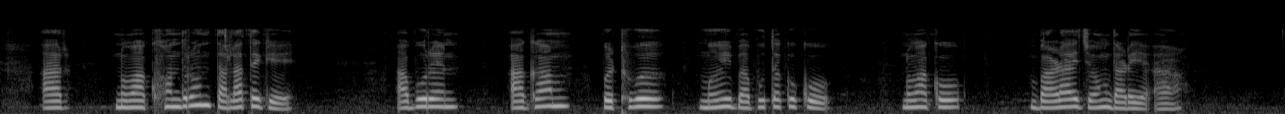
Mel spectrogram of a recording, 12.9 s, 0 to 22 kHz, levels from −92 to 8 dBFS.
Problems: none marked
